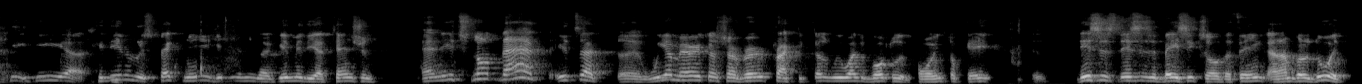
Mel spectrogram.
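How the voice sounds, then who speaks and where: Against a quiet background, a man with a Spanish accent speaks at a moderate pace. His voice is high-pitched, with lively intonation. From Mexico City, Mexico; Mexico. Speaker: author and attorney; attorney. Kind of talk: interview. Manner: halting, repeats words. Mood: warm, courteous. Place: office. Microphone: video call.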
